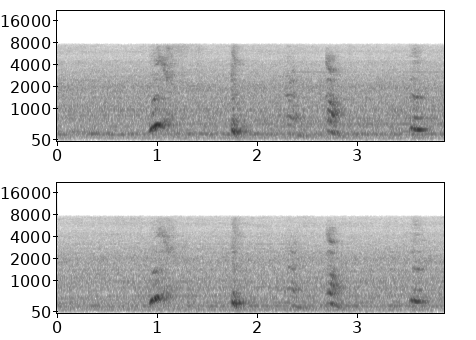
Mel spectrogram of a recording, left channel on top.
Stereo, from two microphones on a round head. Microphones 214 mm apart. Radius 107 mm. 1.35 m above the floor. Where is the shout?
25° left (ahead or behind), 0.8 m; by 3.7 s 80° left, 1.8 m.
